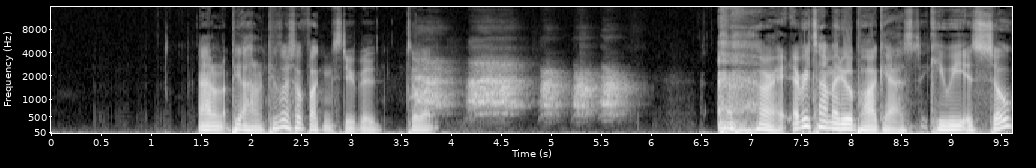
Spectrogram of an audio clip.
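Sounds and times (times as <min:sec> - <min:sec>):
speech: 0:01.5 - 0:04.0, 0:06.8 - 0:09.6
dog barking: 0:03.6 - 0:05.9.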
